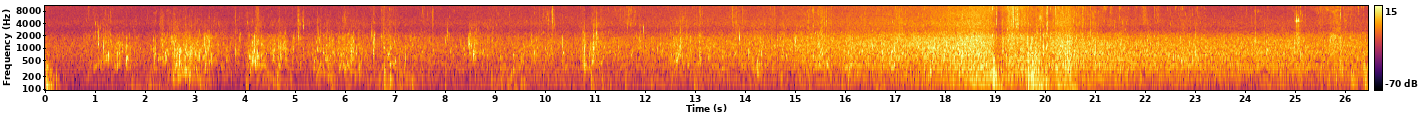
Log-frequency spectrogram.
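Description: Kayak paddle strokes splashing into the water every second or two, then a steadier rushing of water against the hull that builds to its loudest about two-thirds of the way through.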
